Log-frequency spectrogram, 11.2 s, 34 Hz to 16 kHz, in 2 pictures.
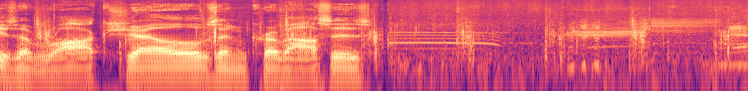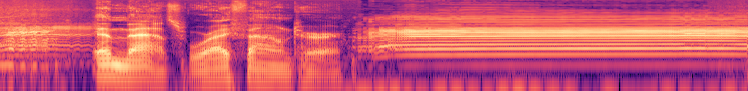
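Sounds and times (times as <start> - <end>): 
speech: 0.0 - 3.1, 6.3 - 8.4
injured ewe bleating in distress on rock ledges of an island: 2.8 - 6.4, 8.3 - 11.2.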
